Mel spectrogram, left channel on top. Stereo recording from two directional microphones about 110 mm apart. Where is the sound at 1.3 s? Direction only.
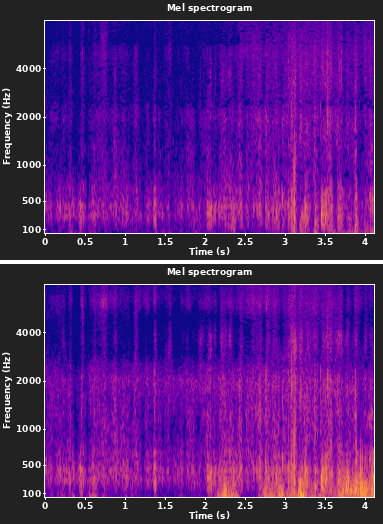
35° left (ahead or behind); by 3.9 s 55° left (ahead or behind).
